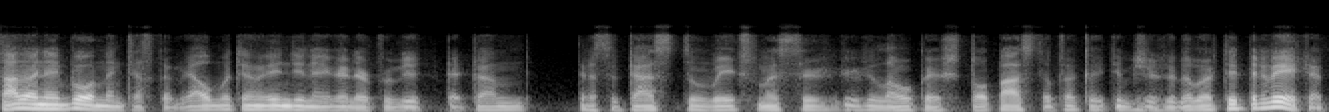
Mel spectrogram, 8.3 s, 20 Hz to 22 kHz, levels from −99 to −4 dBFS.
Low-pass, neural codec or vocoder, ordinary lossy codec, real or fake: 7.2 kHz; codec, 16 kHz, 0.5 kbps, FunCodec, trained on Chinese and English, 25 frames a second; Opus, 24 kbps; fake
